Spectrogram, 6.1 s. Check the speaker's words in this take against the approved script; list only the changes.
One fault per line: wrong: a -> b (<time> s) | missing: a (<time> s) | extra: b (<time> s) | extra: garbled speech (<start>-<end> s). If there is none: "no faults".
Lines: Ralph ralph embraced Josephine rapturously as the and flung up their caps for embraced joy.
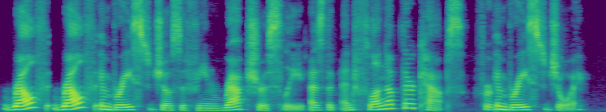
no faults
